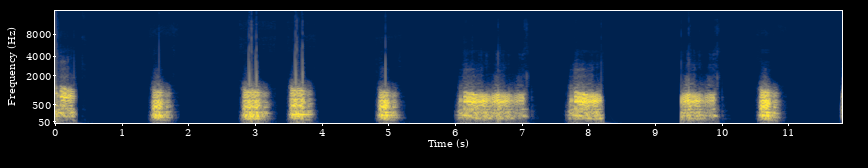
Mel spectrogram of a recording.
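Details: Armadillo giving short, rough grunts in separate bursts, about ten over twelve seconds, some longer and more drawn out, with complete silence between them.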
